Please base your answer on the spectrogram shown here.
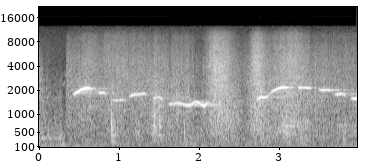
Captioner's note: whistling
